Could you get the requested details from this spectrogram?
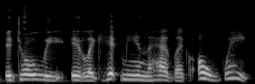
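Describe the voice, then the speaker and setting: A twentysomething woman hosts a relaxed livestream Q&A from home over ramen, rambling and giggling close to the microphone with plenty of fillers. She talks fast in a warm, medium-pitched voice, with no room sound.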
